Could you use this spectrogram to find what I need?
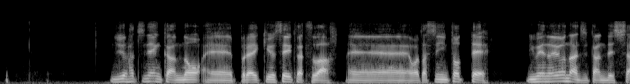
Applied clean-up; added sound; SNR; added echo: neural diffusion model UNIVERSE++.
